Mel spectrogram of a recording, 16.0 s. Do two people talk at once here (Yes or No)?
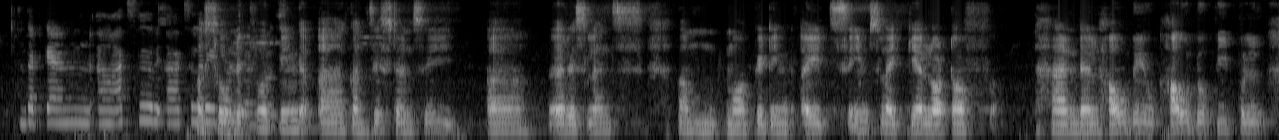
Yes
